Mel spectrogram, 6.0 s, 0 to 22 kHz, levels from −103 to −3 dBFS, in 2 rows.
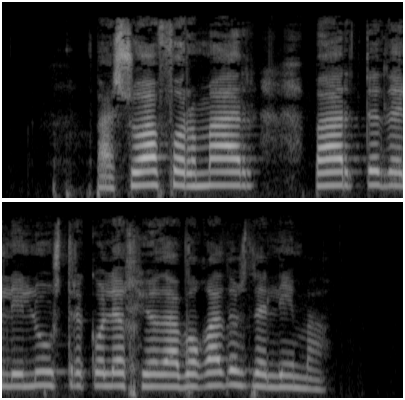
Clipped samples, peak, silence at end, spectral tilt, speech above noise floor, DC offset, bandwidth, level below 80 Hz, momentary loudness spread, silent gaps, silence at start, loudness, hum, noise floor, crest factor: under 0.1%; -24 dBFS; 0.6 s; -2 dB/octave; over 48 dB; under 0.1%; 16 kHz; -82 dBFS; 15 LU; none; 0.7 s; -42 LUFS; none; under -90 dBFS; 20 dB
